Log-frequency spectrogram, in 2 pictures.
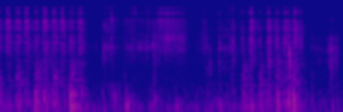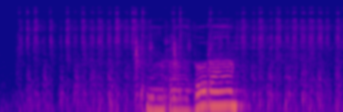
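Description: A scratch-off lottery ticket being scratched in quick, repeated short strokes. A brief low voice sounds about six seconds in.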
